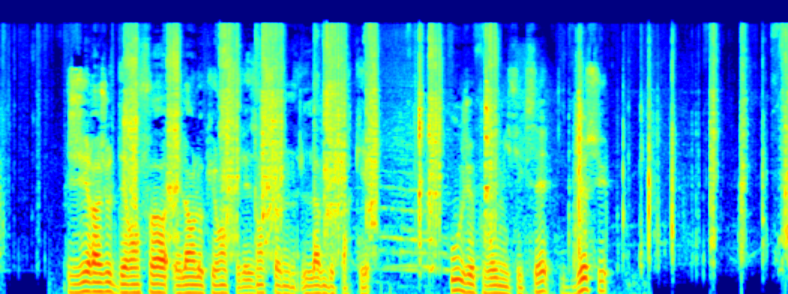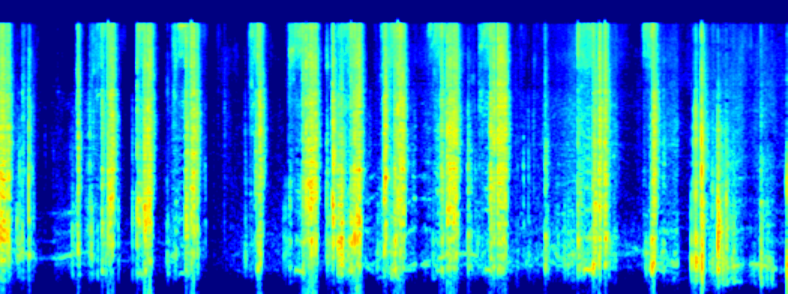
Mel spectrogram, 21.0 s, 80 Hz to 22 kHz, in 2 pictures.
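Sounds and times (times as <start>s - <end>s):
drill driving screws whirring: 1.7s - 6.7s.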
